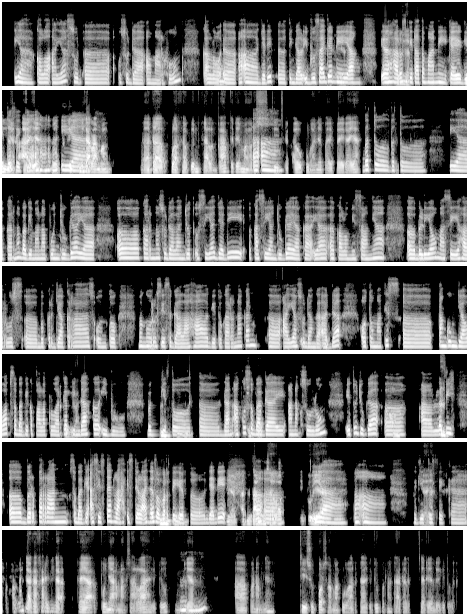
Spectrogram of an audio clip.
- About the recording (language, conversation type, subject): Indonesian, unstructured, Apa arti keluarga dalam kehidupan sehari-harimu?
- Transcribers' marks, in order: other background noise; chuckle; tapping; unintelligible speech; throat clearing; in English: "di-support"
